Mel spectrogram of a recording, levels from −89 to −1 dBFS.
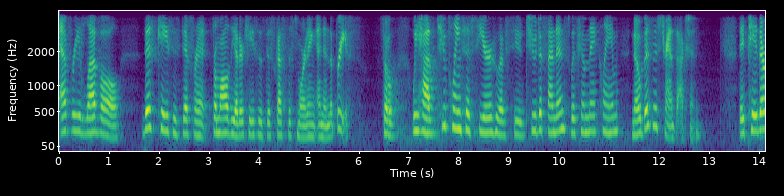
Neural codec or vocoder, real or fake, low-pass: codec, 16 kHz, about 1 kbps, DyCAST, with the encoder's durations; fake; 3.6 kHz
